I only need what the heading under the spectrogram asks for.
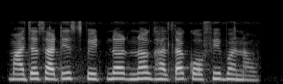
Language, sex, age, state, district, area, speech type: Marathi, female, 18-30, Maharashtra, Wardha, rural, read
